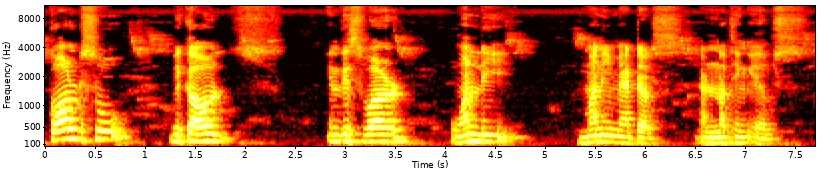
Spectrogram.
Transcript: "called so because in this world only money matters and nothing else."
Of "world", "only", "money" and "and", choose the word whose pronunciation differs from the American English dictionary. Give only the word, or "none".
world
